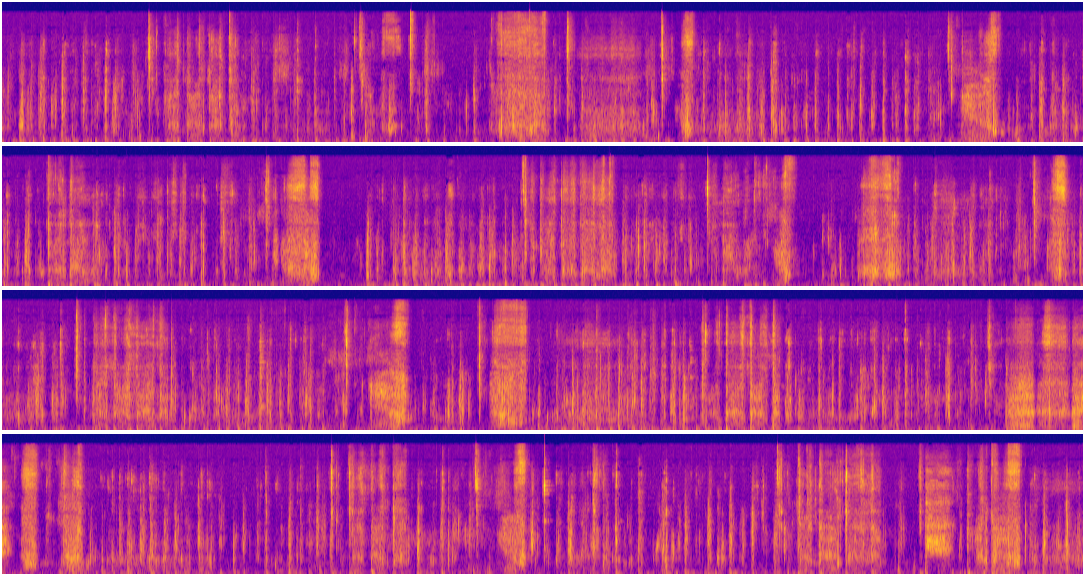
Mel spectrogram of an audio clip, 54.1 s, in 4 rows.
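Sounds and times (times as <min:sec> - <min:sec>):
close chewing: 0:00.0 - 0:54.0
wet mouth clicks and smacks: 0:40.6 - 0:54.0.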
